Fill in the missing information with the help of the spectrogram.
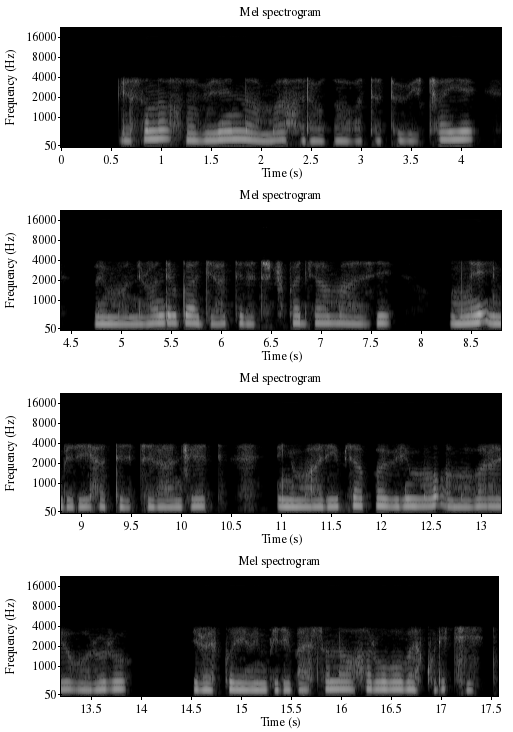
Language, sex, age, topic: Kinyarwanda, female, 18-24, finance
